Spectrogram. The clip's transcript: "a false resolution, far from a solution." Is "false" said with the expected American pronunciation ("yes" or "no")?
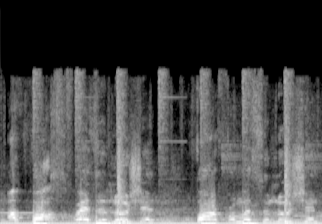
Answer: no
